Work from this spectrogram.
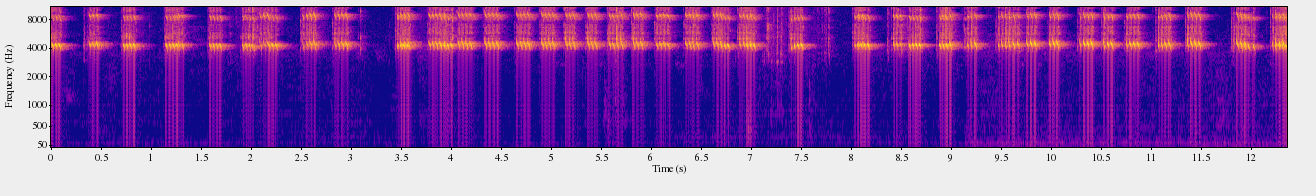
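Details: Cricket chirping, offered as a model sound for training songbirds: loud crystal-clear pulses in fast series, a short break around seven seconds, then steady again over a soft low hum.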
